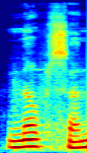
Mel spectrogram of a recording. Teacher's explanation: یہاں پر نون کو ظاہر کریں گے کیونکہ تنوین کے بعد حمزہ آیا ہے تو یہاں پر اظہار ہوگا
